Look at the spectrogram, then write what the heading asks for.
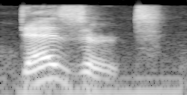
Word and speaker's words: desert: Now, if we talk about desert, desert is like the Sahara. The Sahara Desert, okay, with sand.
